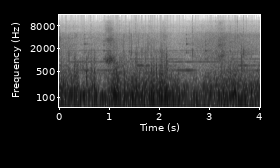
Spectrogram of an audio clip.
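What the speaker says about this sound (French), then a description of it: "je rectifie ce que j'ai dit, je suis bien dans une tempête maintenant" Strong storm wind roars through a forest in the Jura, with steady, loud broadband gusting and rumbling buffeting against the microphone throughout, and no speech.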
